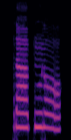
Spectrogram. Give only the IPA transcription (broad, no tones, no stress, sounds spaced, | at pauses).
ɾ a p ũ ɾ ɔ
